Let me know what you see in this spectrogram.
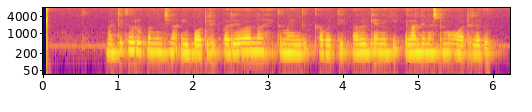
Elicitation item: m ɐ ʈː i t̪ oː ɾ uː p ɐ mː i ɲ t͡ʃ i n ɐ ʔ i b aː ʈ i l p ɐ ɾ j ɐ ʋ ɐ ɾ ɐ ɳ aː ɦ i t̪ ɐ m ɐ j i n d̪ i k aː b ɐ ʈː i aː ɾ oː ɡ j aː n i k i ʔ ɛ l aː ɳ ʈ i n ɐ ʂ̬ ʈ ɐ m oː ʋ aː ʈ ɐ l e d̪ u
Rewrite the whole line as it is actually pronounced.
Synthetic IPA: m ɐ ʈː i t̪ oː ɾ uː p ɐ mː i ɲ t͡ʃ i n ɐ ʔ iː b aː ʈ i l p ɐ ɾ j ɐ ʋ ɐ ɾ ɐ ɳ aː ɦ i t̪ ɐ m ɐ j i n d̪ i k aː b ɐ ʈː i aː ɾ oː ɡ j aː n i k i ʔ ɛ l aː ɳ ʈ i n ɐ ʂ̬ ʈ ɐ m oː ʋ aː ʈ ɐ l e d̪ u

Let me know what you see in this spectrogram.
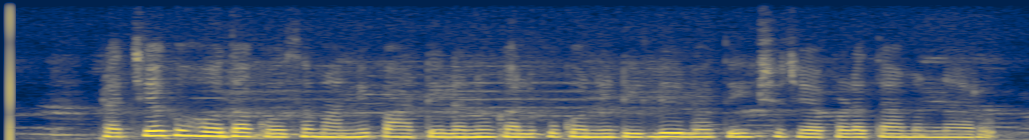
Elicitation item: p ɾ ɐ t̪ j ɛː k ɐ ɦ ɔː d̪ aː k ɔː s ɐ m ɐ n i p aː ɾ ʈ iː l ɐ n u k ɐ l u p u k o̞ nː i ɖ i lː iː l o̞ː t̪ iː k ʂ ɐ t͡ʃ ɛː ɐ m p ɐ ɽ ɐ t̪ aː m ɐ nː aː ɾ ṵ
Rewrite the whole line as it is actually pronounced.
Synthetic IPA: p ɾ ɐ t̪ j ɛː k ɐ ɦ ɔː d̪ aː k ɔː s ɐ m ɐ nː i p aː ɾ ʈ iː l ɐ n u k ɐ l u p u k o̞ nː i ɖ i lː iː l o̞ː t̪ iː k ʂ ɐ t͡ʃ ɛː ɐ p ɐ ɽ ɐ t̪ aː m ɐ nː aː ɾ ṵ

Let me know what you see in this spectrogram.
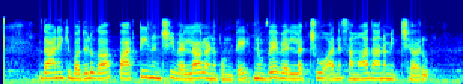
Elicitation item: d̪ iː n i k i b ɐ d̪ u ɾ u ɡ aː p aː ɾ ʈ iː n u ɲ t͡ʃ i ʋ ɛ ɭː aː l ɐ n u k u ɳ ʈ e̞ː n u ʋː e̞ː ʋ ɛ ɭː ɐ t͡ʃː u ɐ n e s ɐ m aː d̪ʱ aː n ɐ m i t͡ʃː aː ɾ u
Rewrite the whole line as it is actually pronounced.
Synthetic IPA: d̪ aː n i k i b ɐ d̪ u l u ɡ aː p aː ɾ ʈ iː n u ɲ t͡ʃ i ʋ ɛ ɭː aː l ɐ n u k u ɳ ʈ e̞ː n u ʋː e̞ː ʋ ɛ ɭː ɐ t͡ʃː u ɐ n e s ɐ m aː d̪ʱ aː n ɐ m i t͡ʃː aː ɾ u

